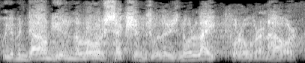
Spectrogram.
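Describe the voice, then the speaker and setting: An actor playing a grave, proud European guide in an old radio horror drama, speaking formally and solemnly. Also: male voice, lowish voice, steady tone, brisk, pushed and bright. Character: grave, proud European local man guiding castle visitors. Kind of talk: 1940s-50s American radio horror acting. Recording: dull hissy old radio recording.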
